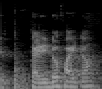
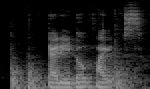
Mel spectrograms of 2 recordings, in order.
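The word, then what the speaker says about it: Pteridophyta: फिर उसके नेक्स्ट में आते हैं थैलोफाइटा, सॉरी टेरिडोफाइटा, जो कि पी से स्टार्ट होते हैं, पी साइलेंट है, टेरिडोफाइट्स।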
